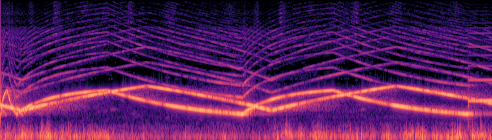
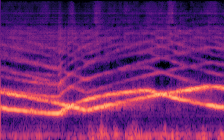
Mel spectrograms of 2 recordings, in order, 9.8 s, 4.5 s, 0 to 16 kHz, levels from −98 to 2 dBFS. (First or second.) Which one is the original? first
